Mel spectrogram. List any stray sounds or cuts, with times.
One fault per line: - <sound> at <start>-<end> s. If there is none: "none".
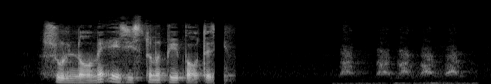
- dropout at 2.1-2.2 s
- bark at 3.3-4.8 s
